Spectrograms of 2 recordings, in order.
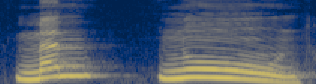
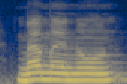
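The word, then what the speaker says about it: ممنون: Вот здесь нужно на втором произношении звука мим нужно не торопиться, потому что торопливость в этом моменте переходит в калькаля. Меменун, меме, а нужно спокойно. Мемнун, мемнун. Договорить звук второго мима с сукуном.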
